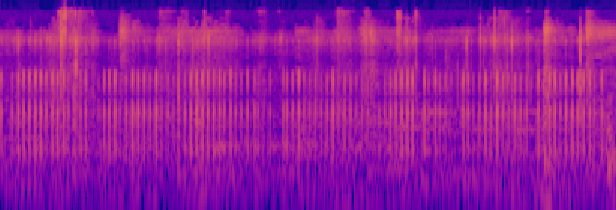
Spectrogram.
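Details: Loud, close-up purr of a house cat: dense, rattling low pulses in a continuous rumble, rising and falling in strength with each breath in and out.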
